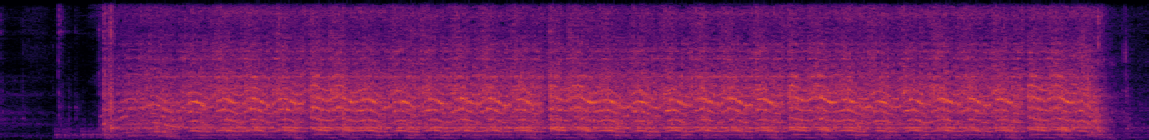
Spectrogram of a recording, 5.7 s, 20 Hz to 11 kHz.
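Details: 1973 Dodge D100 cranked for the first time in 10 years on a fresh battery, fuel not yet supplied: steady, even cranking at about three and a half turns per second for five seconds with no catch; starter and compression sound healthy.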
